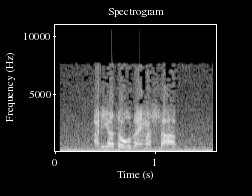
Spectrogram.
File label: sample normal, voice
